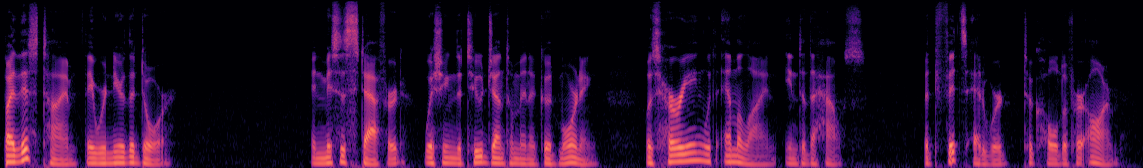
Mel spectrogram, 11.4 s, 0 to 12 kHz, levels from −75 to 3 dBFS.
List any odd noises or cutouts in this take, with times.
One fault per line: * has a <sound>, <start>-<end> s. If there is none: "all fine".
all fine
